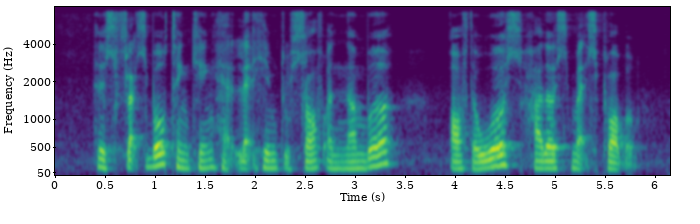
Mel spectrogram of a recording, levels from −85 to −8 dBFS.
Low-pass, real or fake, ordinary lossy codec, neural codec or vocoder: 7.2 kHz; fake; none; vocoder, 44.1 kHz, 128 mel bands every 512 samples, BigVGAN v2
